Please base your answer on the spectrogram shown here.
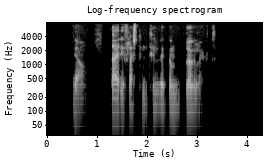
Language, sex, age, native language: Icelandic, male, 30-39, Icelandic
